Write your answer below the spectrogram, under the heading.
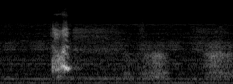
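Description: A single sharp, abrupt hiccup followed by quieter breathy sounds; a hiccup.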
